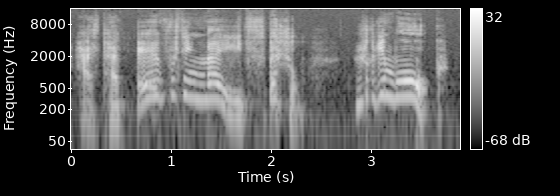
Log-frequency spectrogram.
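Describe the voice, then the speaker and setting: Shrill boastful little schoolboy. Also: male voice, huge pitch swings, unhurried, no room sound, heavily acted. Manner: exclamatory, bragging, emphatic delivery. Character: boastful, scornful small English schoolboy showman. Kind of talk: children's storybook character voice.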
